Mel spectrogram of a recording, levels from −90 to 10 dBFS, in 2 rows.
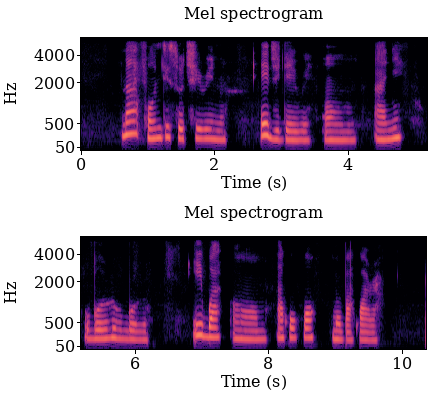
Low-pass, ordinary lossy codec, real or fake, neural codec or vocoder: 5.4 kHz; none; fake; codec, 16 kHz, 6 kbps, DAC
